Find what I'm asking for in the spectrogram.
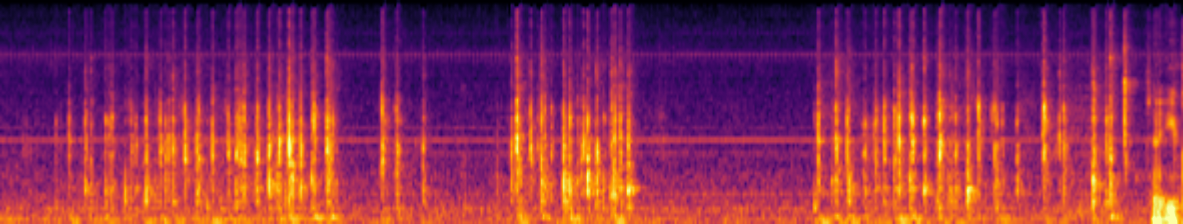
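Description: Rapid keyboard typing during coding work on a computer, close and dry, in dense bursts of clicking keystrokes separated by short pauses, with no talking.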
